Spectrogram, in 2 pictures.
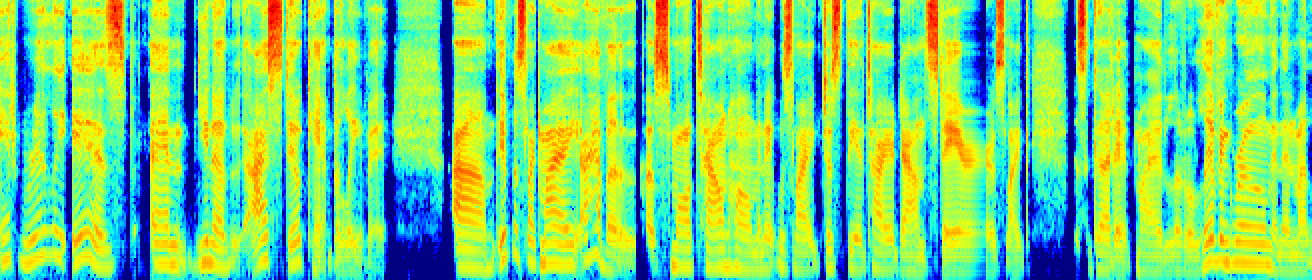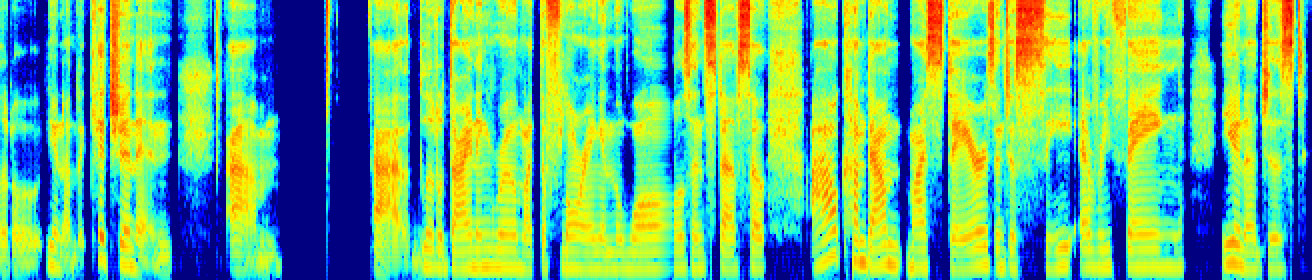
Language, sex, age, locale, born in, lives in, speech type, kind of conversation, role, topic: English, female, 50-54, en-US, United States, United States, conversation, advice, user, How can I politely respond to an unexpected gift, especially if I don't want to keep it?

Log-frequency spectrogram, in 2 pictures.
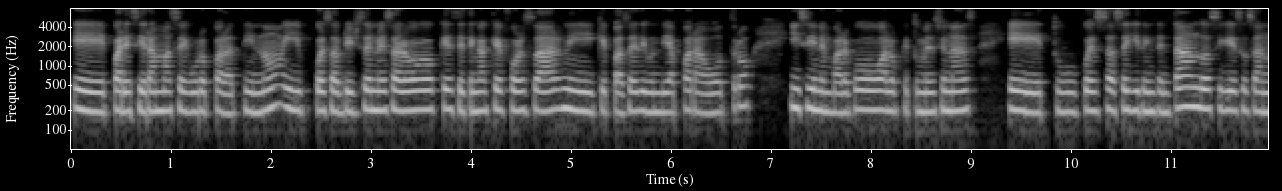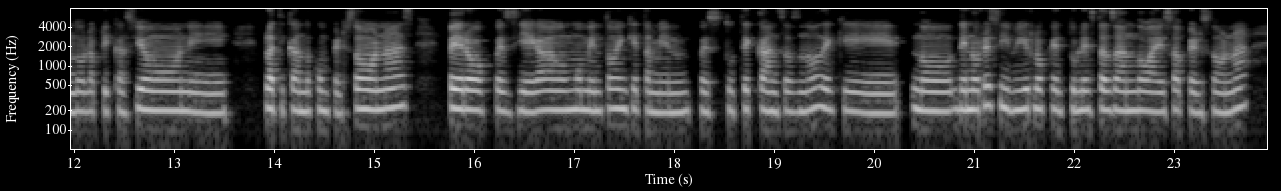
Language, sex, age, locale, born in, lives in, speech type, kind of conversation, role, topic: Spanish, female, 30-34, es-MX, Mexico, United States, conversation, advice, advisor, ¿Cómo puedo volver a abrirme emocionalmente después de una ruptura y acercarme a nuevas relaciones?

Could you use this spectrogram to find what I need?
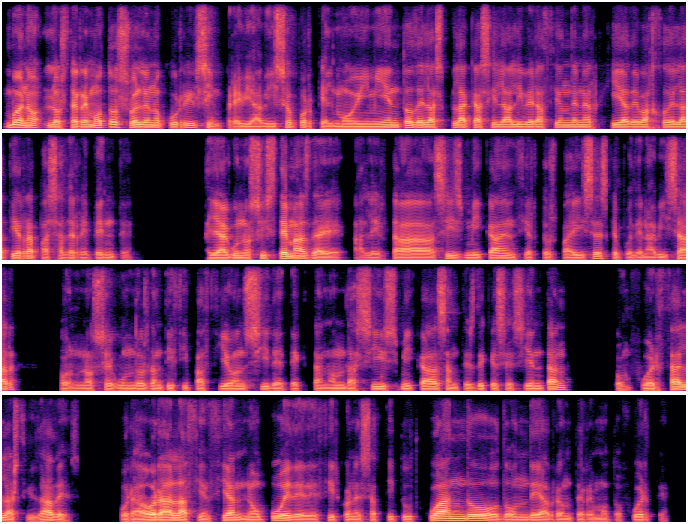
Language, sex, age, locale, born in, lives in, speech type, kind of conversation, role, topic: Spanish, male, 45-49, es-ES, Spain, Italy, read, expert-assistant, expert, ¿Qué causa los terremotos?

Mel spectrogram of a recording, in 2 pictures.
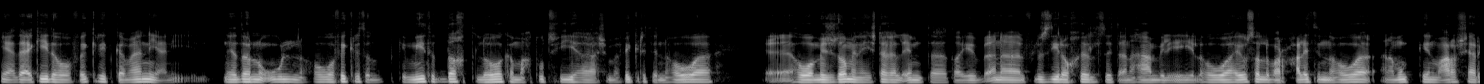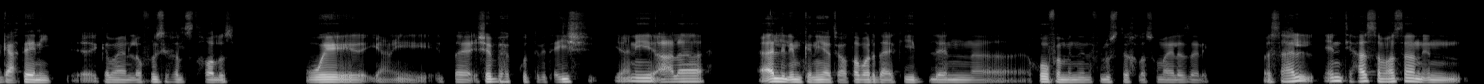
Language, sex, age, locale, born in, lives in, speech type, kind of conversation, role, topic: Arabic, male, 25-29, ar-EG, Egypt, Egypt, conversation, podcast, host, لو قدامك طريق مضمون وطريق فيه مغامرة، هتختار أنهي واحد؟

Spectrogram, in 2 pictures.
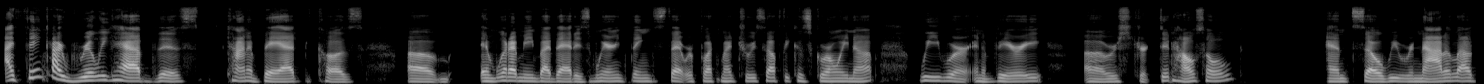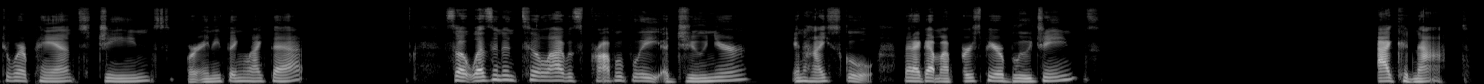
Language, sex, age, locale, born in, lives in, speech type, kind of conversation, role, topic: English, female, 55-59, en-US, United States, United States, conversation, podcast, guest, How does wearing something that reflects your true self make you feel?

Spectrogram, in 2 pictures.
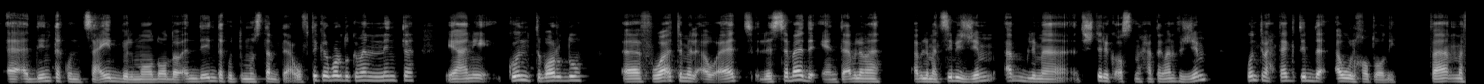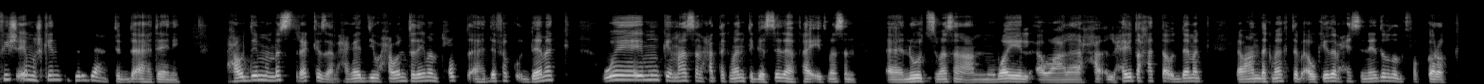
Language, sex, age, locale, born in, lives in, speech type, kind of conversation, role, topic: Arabic, male, 20-24, ar-EG, Egypt, Egypt, conversation, advice, advisor, إزاي أبدأ أتمرّن وأنا قلقان من أول خطوة؟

